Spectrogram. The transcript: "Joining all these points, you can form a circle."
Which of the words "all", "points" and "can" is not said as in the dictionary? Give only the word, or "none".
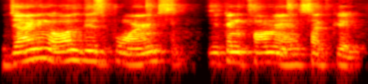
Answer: none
